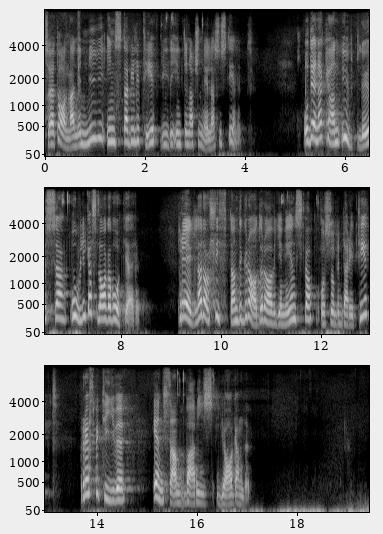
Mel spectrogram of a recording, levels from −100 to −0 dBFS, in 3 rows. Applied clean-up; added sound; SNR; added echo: neural mask model Resemble Enhance denoiser.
